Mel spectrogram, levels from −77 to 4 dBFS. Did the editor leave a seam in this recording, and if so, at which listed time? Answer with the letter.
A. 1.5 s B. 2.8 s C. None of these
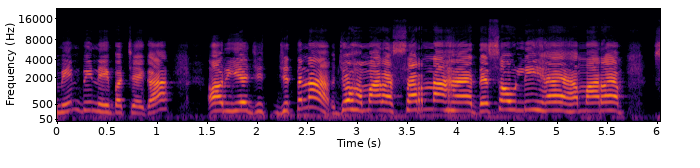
B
